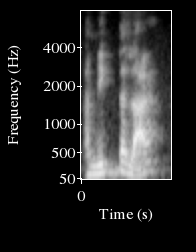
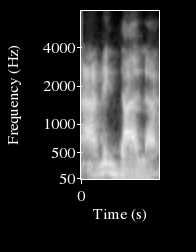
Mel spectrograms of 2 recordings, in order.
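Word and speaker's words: amygdala: So may mga doctors sa US they pronounce it amigala. May iba naman amigdala. So ako masanay ako sa amigdala basta that's the point.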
